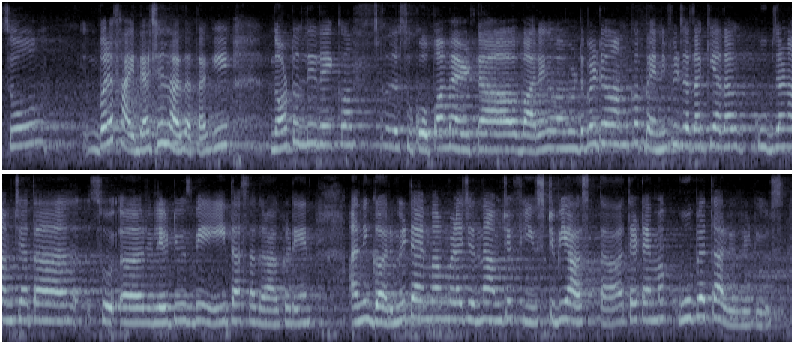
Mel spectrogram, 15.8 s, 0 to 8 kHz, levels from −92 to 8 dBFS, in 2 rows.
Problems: background sounds at intervals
